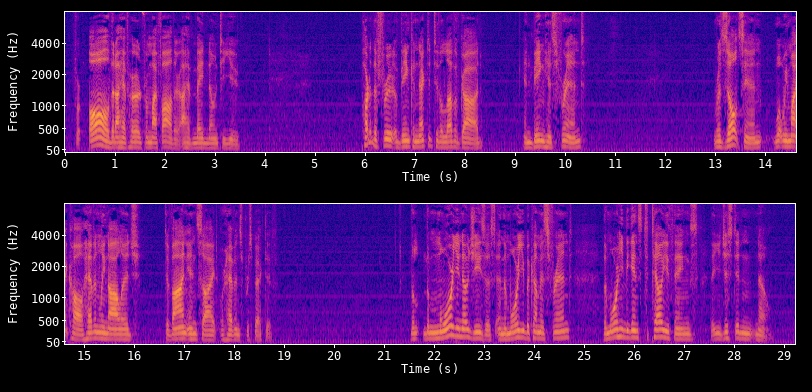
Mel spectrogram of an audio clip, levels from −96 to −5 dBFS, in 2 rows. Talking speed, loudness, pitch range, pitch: 145 wpm, -34 LUFS, 95-125 Hz, 110 Hz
